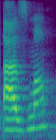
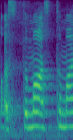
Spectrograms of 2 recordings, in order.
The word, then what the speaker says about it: asthma: इसको हम usually pronunciation में आपको एक बार बता देती हूँ, अस्थमा नहीं कहते हैं इसको, asthma कहते हैं, ठीक है।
